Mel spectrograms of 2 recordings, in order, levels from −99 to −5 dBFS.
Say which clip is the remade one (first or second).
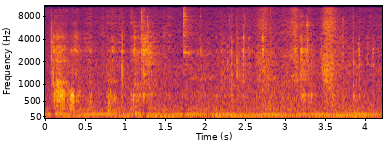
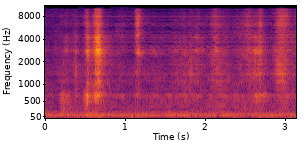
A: second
